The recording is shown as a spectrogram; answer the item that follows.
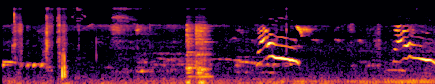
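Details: Kitten calling for its mother: two high, arched meows that rise then fall, the second near the end, after a stretch of scattered clicks and soft knocks.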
